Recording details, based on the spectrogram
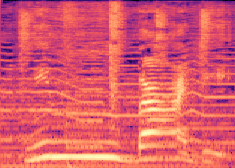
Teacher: iqlab adalah mengganti suara atau bunyi nun sukun atau tanwin dengan huruf mim. Nah, huruf iqlab ini hanya ada satu, yaitu ba.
